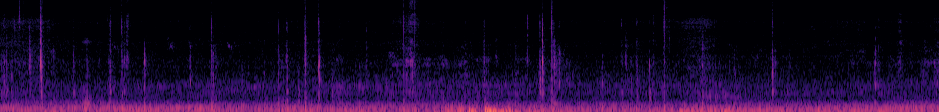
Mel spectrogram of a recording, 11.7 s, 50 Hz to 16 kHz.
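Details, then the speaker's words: 2024 Toyota Corolla LE 2.0L 4-cylinder at 50,000 miles, started just after an oil change (oil changed every 10,000 miles), checking sound and leaks: very quiet, smooth, even hum with no knocks, ticks or rattles; normal idle. "Now let's go ahead and start the engine, and we'll listen for the way the car sounds. Make sure it sounds normal, and then we're also looking for leaks."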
